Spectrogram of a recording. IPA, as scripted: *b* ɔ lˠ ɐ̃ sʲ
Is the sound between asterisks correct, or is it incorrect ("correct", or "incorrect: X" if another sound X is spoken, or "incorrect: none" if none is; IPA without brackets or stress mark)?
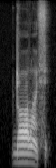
incorrect: ɖ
